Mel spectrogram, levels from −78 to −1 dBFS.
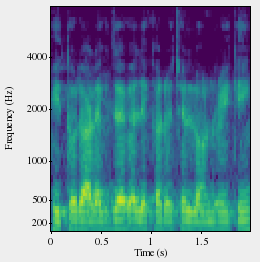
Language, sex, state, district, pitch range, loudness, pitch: Bengali, male, West Bengal, North 24 Parganas, 115-120 Hz, -16 LUFS, 115 Hz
